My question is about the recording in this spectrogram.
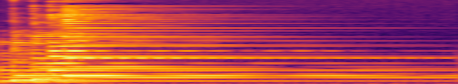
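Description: A C chord strummed once on a steel-string acoustic guitar capoed at the first fret, left to ring and slowly fading.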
